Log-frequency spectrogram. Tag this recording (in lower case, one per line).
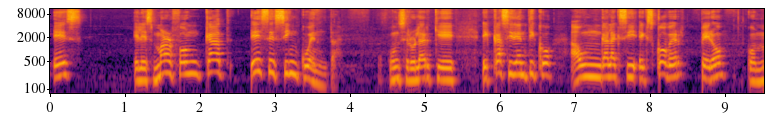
speech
